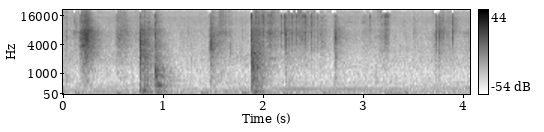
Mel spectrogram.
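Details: Old wooden buggy or wagon wheel bought at auction, rocked by hand during a diagnostic check: irregular dull wooden clunks and knocks, as the wheel is quite loose, with loose spokes and a failing felloe joint.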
